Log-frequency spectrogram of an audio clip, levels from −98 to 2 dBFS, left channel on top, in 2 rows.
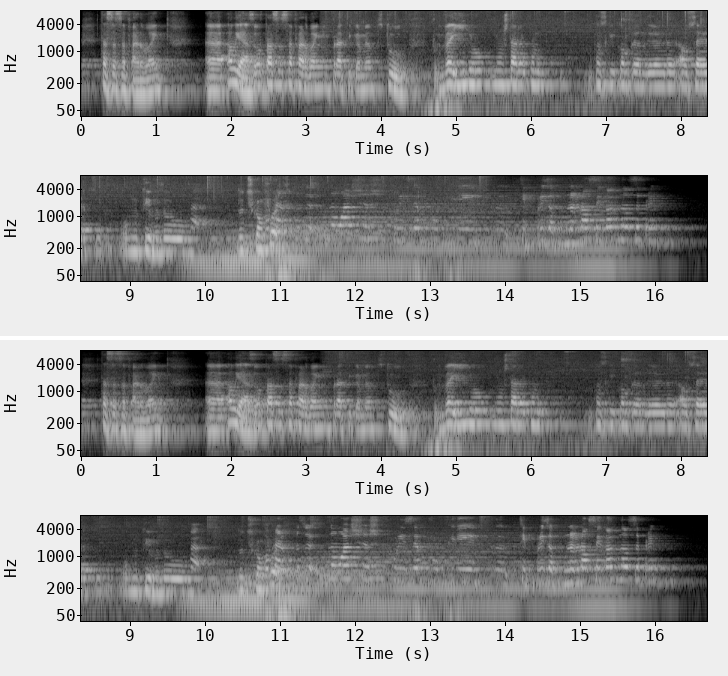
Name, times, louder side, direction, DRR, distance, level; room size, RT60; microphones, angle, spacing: voice 1, 0.0-1.4 1.7-9.9 10.4-11.1, left 3 dB, 45° left, 0.5 m, -30 dB
Raindrop / Vehicle horn car horn honking / Trickle dribble, 3.2-13.8, left 3 dB, 75° left, 1.5 m, -46 dB
sound 1, 9.6-15.5, right 1 dB, 5° right, 3.0 m, -39 dB
voice 2, 11.3-16.1, right 2 dB, 70° right, 1.3 m, -35 dB
12.5 x 5.6 x 7.2 m
head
